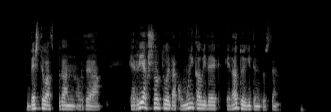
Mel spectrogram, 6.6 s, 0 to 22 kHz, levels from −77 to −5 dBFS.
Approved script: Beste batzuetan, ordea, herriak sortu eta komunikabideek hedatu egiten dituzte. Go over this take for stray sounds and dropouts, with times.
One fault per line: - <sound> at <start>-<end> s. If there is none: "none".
- dropout at 1.1-1.2 s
